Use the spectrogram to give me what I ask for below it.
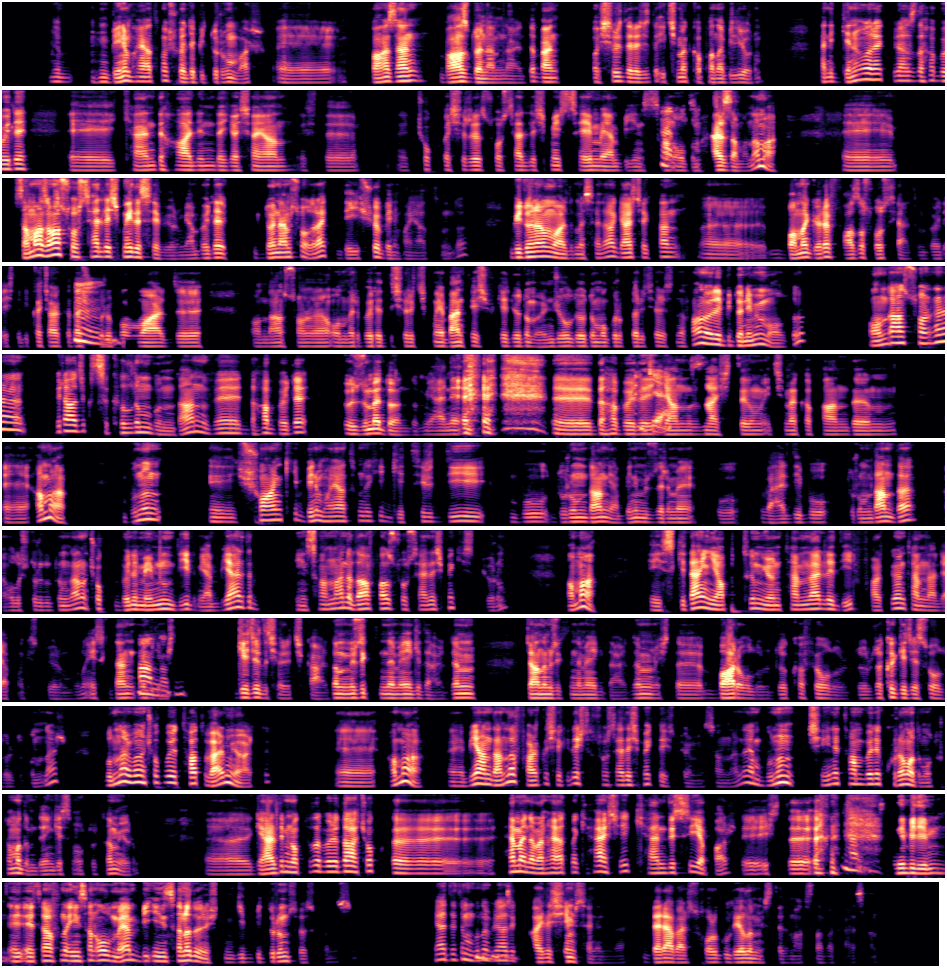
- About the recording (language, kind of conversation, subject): Turkish, advice, Sosyal zamanla yalnız kalma arasında nasıl denge kurabilirim?
- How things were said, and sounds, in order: chuckle; tapping; other background noise; chuckle; other noise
